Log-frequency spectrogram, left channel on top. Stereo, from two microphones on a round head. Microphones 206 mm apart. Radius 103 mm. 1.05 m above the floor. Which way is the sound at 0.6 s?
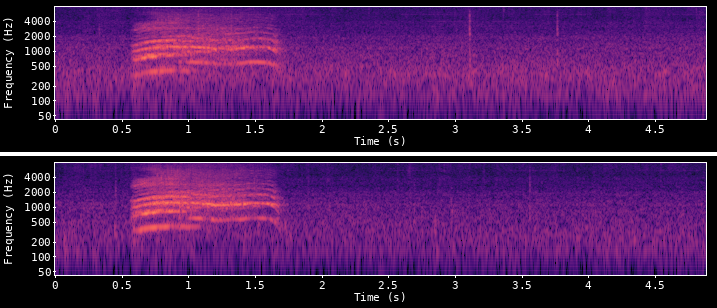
65° right (ahead or behind).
